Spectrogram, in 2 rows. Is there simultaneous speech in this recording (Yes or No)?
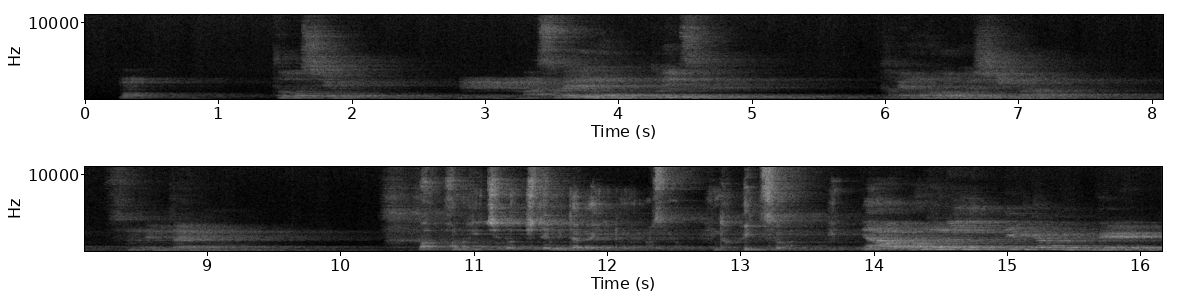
No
